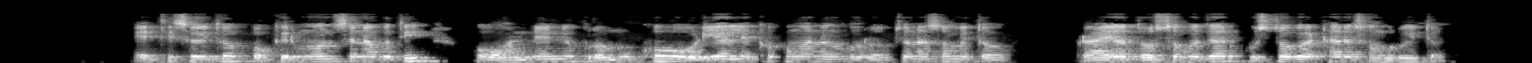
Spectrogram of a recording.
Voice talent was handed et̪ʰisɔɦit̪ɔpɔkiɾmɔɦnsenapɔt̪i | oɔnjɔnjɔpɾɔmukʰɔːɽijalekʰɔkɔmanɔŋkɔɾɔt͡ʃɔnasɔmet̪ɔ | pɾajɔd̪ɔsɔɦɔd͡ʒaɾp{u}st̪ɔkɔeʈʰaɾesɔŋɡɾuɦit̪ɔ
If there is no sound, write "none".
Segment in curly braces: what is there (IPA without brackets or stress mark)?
u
